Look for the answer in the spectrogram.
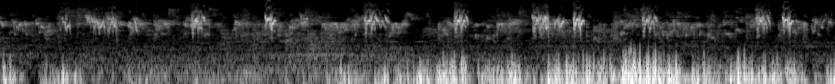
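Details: Happy budgerigar chirping in quick, irregular bursts of squeaky warbled notes, several a second, over a steady low rumble that grows louder toward the end.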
